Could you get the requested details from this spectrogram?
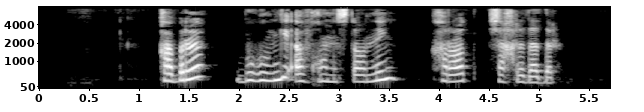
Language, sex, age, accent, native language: Uzbek, female, 19-29, Buxoro, Uzbek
